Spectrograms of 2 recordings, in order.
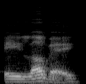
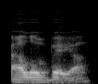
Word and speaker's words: Alovea: We like to call it Alove. Actually, that's not how you pronounce it. It's Alovea.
